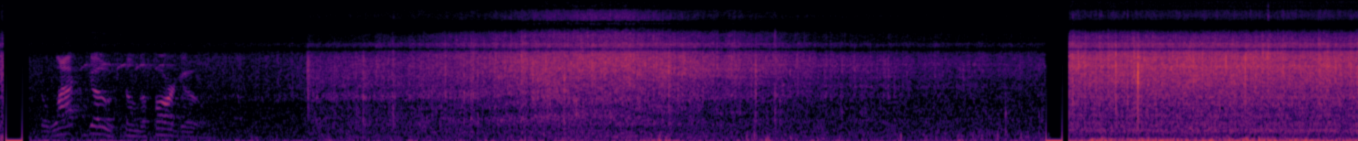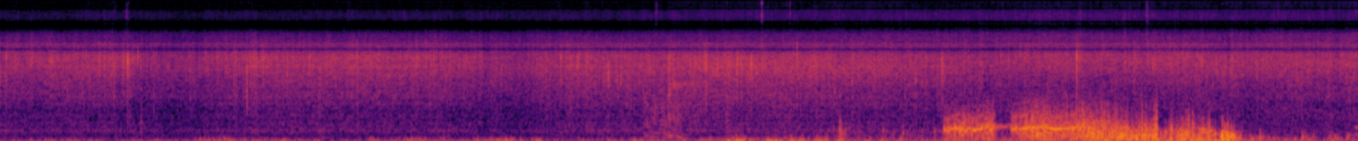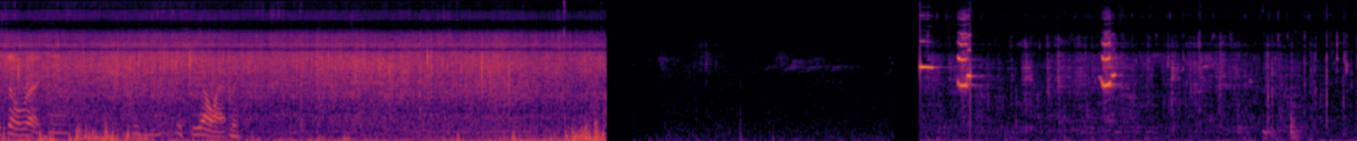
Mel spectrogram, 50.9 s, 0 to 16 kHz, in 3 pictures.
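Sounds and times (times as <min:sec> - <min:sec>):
bicycle tyres hissing on gravel: 0:01.1 - 0:41.5
wind on microphone: 0:25.2 - 0:36.0, 0:39.6 - 0:41.5.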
